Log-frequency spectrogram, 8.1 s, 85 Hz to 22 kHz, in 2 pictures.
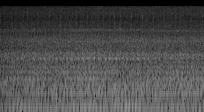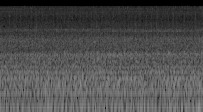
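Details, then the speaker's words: Honda Civic hatchback engine first started after sitting 10 years, run briefly with no coolant as headers heat: steady, even, quiet idle with constant rumble, no knocking or grinding heard, though hidden compression faults can't be ruled out. "it sounds really good i don't hear any grinding i don't hear any um you know no knocking it's really quiet"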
